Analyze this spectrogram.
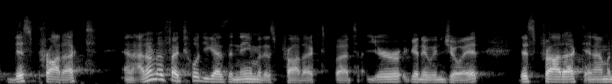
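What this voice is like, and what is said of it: Usual voice. Nothing is said of it.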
